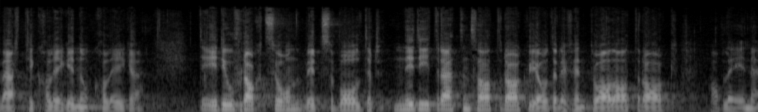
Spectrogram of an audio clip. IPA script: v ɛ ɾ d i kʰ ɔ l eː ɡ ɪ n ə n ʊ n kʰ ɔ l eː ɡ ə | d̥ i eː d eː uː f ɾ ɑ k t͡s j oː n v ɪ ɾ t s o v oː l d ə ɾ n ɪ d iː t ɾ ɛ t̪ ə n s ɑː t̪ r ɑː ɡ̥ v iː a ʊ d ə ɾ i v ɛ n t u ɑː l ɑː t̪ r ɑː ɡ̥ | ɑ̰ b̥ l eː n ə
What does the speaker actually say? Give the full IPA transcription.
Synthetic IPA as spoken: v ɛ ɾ t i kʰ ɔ l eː ɡ ɪ n ə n ʊ n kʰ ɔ l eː ɡ ə | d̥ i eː d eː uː f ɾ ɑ k t͡s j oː n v ɪ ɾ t s o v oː l d ə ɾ n ɪ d iː t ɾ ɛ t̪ ə n s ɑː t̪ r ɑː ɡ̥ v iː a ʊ d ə ɾ ɛ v ɛ n t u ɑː l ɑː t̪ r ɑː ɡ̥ | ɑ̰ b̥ l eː n ə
